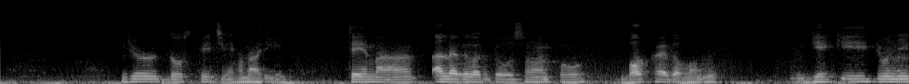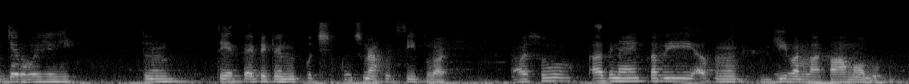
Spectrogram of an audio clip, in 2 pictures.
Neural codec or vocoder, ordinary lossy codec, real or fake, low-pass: codec, 16 kHz, 1 kbps, X-Codec, HuBERT features, trained on general audio; none; fake; 7.2 kHz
